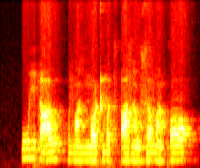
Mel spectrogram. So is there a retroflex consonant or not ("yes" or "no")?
yes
